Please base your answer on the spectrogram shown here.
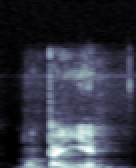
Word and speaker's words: Montaigne: Montaigne, a gente vai citar algumas coisas aqui a respeito dele, Montaigne, na pronúncia mais em francês, que é um filósofo que nasceu em 1533 e morreu em 1592.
